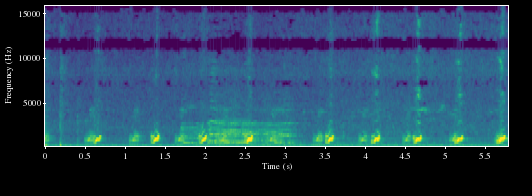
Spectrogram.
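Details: Croaking repeated notes of a White-breasted waterhen, a young farm-raised decoy in a tense contest with a wild bird, with a rooster crow overlapping near the start, then calls resuming at a steady pace.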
